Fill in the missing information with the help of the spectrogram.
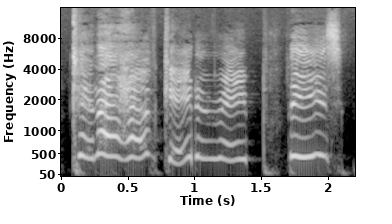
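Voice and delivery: high-pitched, childlike mock pleading; woozy grateful pleading. Daughter acting out asking mom for Gatorade, woozily pleading. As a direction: imitate a loopy patient begging sweetly. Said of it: "so grateful".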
